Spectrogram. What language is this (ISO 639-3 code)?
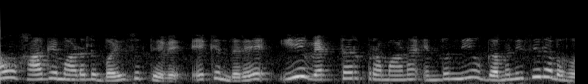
kan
